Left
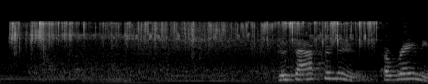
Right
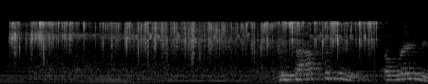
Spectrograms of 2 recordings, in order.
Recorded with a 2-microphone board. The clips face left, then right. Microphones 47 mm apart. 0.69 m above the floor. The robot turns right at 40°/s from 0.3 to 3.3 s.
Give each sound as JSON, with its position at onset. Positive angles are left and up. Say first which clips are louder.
{"t": 0.1, "sound": "crumpling", "louder": "even", "side_deg": -25, "distance_m": 0.7}
{"t": 2.8, "sound": "a woman speaking", "louder": "left 5 dB", "side_deg": 45, "distance_m": 1.2}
